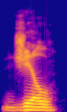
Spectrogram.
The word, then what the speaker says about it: gill: The fifth form of this word is pronounced jill.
